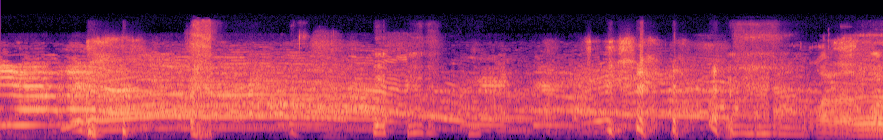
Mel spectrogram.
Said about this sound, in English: You can obviously tell that was filmed in Geelong because the crowd's going nuts. Where else would that happen?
